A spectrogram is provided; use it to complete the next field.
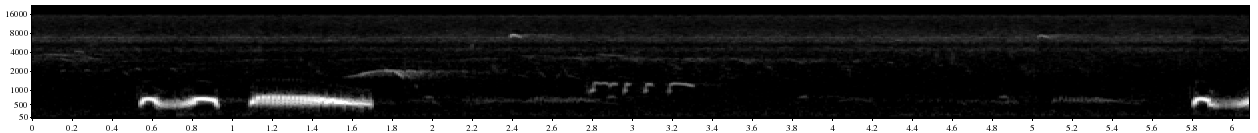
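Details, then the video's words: Wild spotted dove of the forest calling in a deep 'kuk satu' bass that a trained lure bird shied from; one low double coo and long coo, then quiet with soft trilled notes before the next phrase begins. "SUARA TEKUKUR INI‼️SUARA BESAR NGEBASS"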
